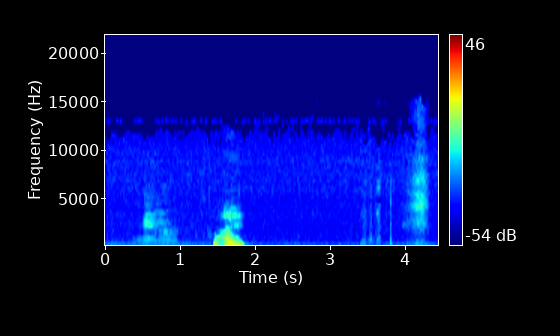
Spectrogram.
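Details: Butters the cat meowing for attention at night indoors: two short harmonic meows, the second louder with a falling then rising pitch, followed by faint clicks and a soft high chirp.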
